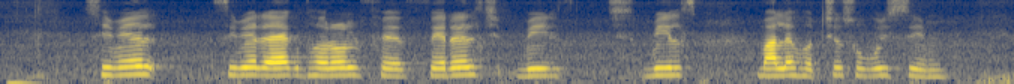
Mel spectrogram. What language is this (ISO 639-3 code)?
ben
